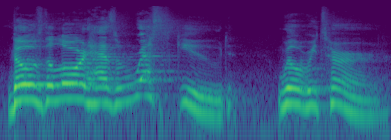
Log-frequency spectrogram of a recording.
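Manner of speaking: loud, slow proclaiming; full-force preaching. Acted. Pastor proclaiming God's promise to the congregation, loud and slow. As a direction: declare it like a promise from the pulpit.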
